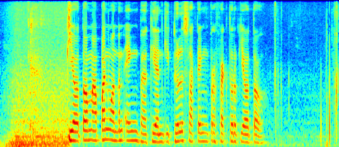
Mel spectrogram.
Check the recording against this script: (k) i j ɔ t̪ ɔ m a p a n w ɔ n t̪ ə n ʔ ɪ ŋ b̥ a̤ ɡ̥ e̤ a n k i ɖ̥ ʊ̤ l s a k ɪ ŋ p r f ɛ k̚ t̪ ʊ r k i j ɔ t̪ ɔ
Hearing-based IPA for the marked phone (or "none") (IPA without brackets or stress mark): k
